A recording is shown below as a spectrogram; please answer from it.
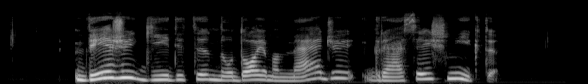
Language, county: Lithuanian, Vilnius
